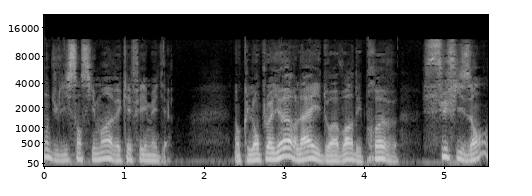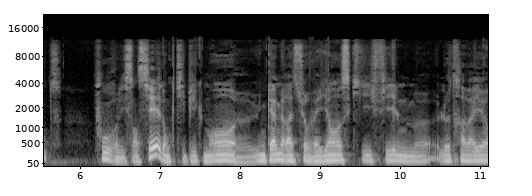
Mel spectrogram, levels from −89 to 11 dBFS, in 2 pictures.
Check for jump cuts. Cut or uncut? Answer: uncut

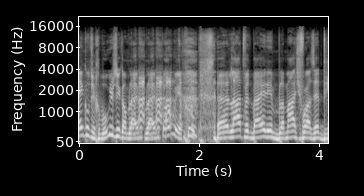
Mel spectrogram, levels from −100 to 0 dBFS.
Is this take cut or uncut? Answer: cut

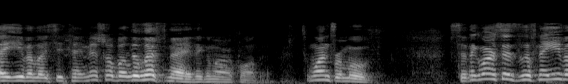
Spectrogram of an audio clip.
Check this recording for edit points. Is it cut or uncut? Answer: cut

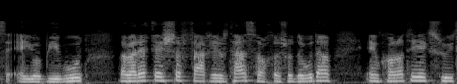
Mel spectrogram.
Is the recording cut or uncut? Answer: uncut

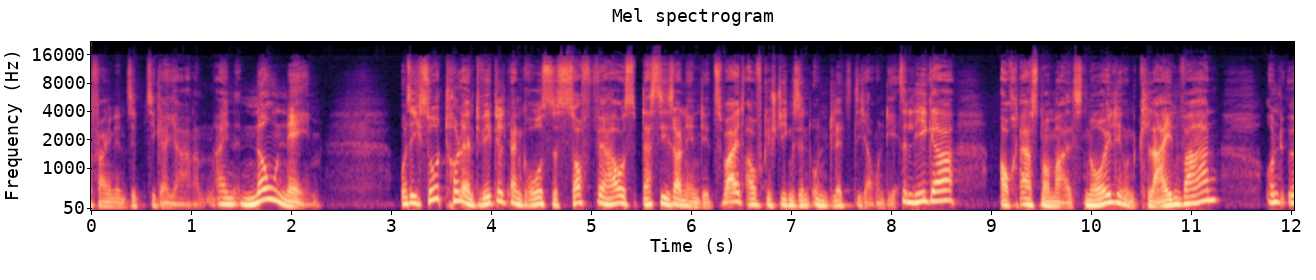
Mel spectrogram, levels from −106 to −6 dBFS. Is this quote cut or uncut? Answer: cut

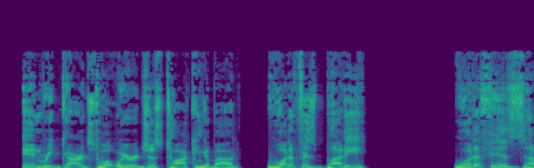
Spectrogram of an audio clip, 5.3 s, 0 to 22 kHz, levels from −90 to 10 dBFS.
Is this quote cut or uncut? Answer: cut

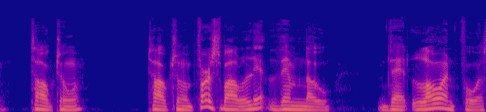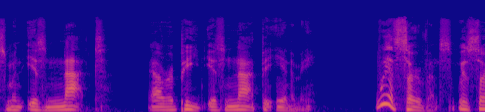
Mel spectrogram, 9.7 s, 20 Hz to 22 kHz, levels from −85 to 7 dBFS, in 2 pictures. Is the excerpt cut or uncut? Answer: uncut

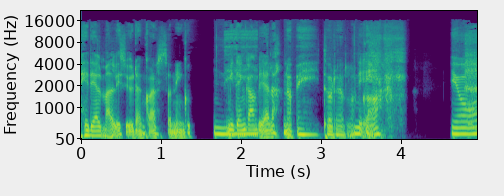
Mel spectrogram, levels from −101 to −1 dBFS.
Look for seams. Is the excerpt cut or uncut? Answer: cut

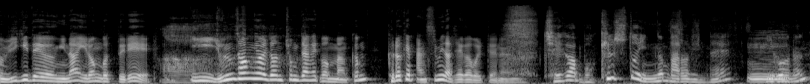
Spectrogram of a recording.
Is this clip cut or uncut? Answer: cut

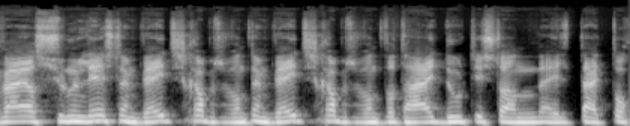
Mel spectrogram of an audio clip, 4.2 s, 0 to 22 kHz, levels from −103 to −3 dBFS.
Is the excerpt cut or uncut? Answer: cut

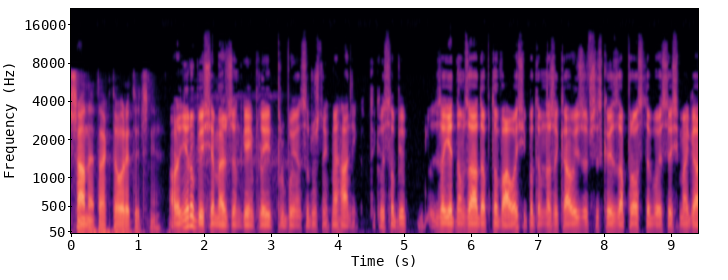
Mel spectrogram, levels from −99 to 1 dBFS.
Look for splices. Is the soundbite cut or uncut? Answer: cut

